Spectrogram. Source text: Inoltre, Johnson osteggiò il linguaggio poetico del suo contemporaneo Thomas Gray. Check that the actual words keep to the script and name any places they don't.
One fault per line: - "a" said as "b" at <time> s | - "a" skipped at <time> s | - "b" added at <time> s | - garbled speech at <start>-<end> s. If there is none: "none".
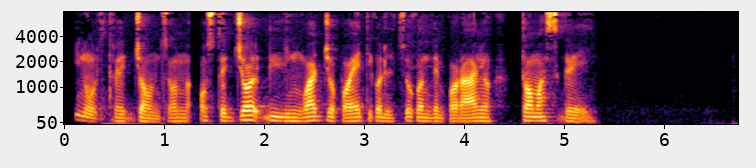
none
